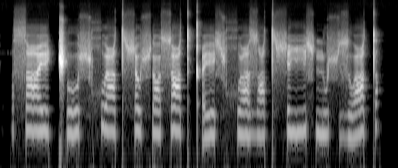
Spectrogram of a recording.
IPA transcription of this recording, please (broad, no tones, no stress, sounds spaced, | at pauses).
sˤ eː ǁ o ɬ χʷ iː tˤ ɬ u ɬ ɾ ɒ s o tˤ kʼ eː ɬ χʷ i zˤ u tˤ ɬ iː ɬ n u ɬ z o tˤ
